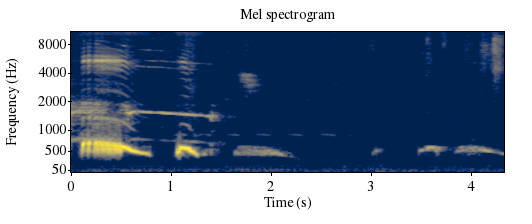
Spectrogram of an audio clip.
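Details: Decoy spotted dove in the 'thổ' voice style, opening with a loud rough burred coo and a short hooked note, then trailing off into quiet soft coos.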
